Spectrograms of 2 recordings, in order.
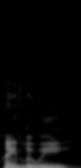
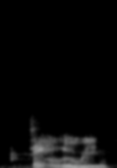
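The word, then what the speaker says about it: St. Louis: fly into St Louis yeah it's pronounced Saint Louis Saint Louis the crackhead capital of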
